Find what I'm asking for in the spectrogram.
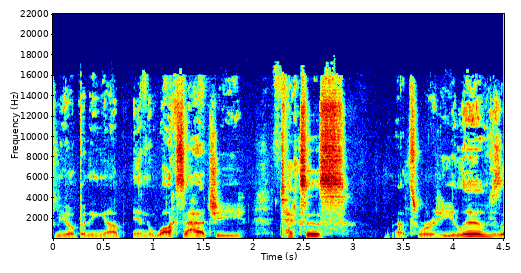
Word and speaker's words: Waxahachie: Yeah, Waxahachie.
